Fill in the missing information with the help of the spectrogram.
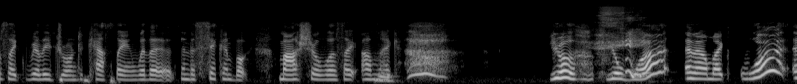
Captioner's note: gasping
